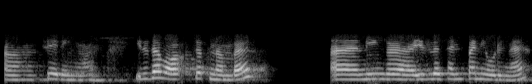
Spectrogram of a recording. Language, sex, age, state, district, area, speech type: Tamil, female, 18-30, Tamil Nadu, Nilgiris, rural, conversation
